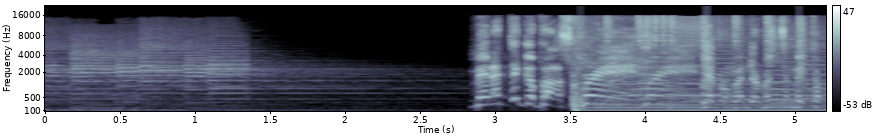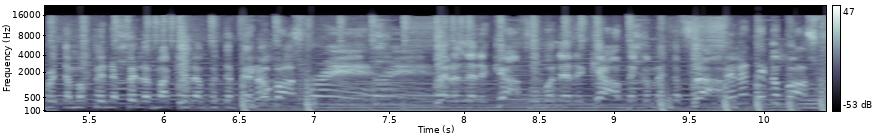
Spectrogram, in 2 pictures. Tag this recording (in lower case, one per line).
music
